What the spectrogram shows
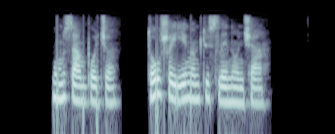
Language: Mari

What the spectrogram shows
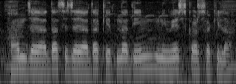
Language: Bhojpuri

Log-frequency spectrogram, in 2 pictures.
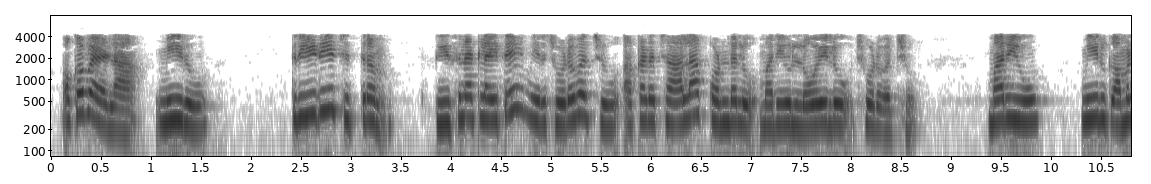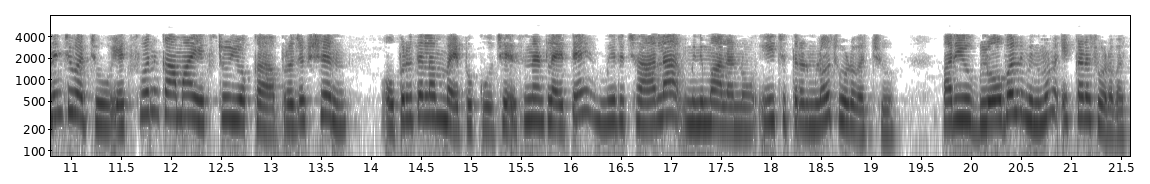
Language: Telugu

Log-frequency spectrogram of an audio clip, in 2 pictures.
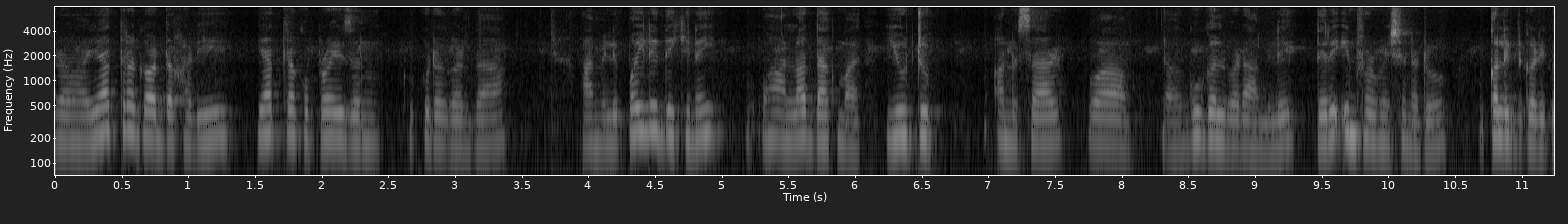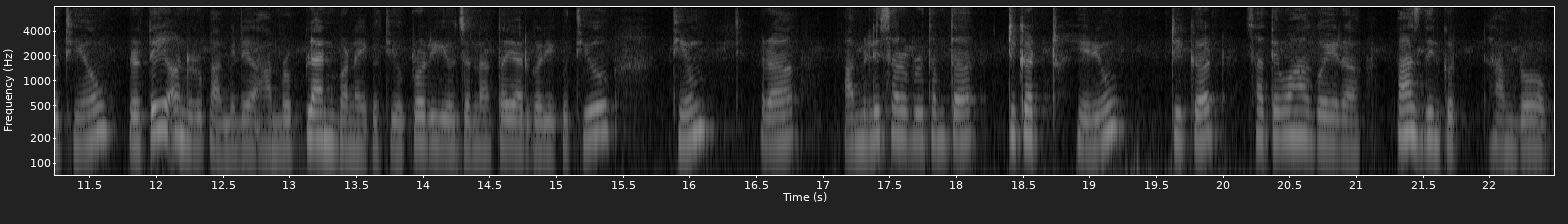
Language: Nepali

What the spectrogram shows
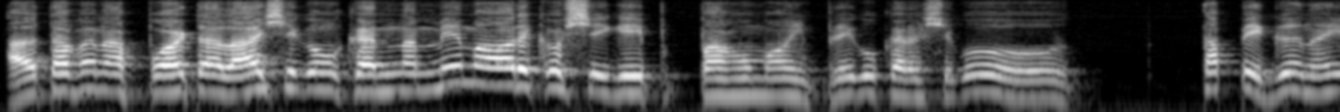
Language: Portuguese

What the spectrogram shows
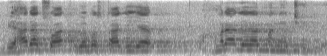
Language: Maithili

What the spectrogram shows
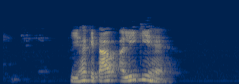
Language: Hindi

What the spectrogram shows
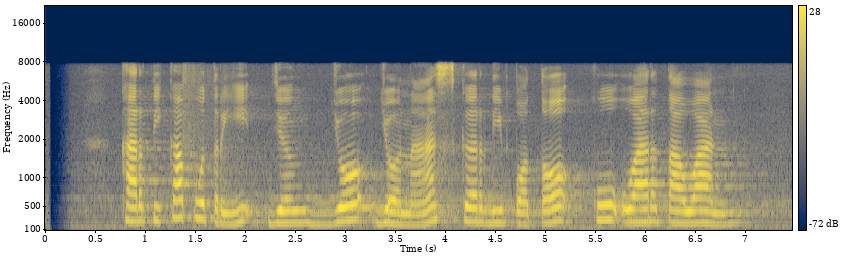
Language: Sundanese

